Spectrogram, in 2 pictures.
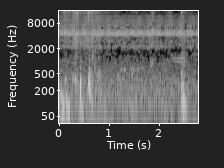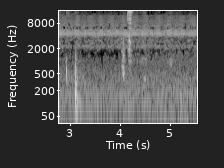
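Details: Summer cicada chorus at a seaside campsite in Croatia on the Adriatic, a continuous high-pitched pulsing buzz behind scattered taps, rustles and a few louder knocks.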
